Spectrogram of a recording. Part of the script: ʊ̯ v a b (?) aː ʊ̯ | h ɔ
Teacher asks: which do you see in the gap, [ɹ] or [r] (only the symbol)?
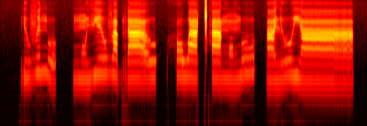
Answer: r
